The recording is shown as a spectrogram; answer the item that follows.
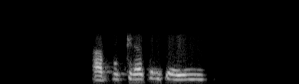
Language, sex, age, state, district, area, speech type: Hindi, female, 18-30, Uttar Pradesh, Chandauli, rural, conversation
